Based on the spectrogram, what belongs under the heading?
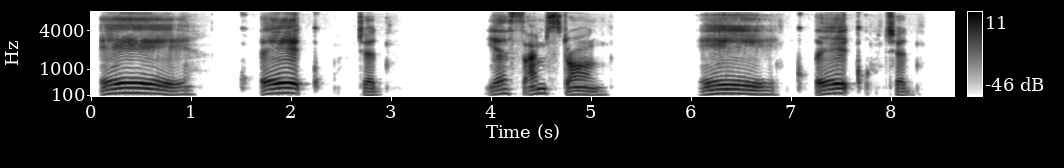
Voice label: Yes Im strong, conversational Lushootseed

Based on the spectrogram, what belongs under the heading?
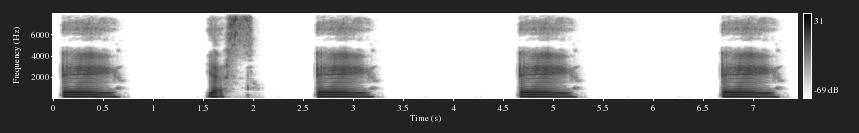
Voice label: yes, Lushootseed; Basic Conversation Phrases

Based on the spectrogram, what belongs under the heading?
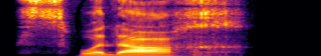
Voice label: mountain huckleberry, Lushootseed

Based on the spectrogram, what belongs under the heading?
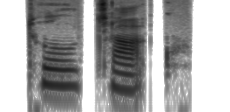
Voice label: from the water, Lushootseed

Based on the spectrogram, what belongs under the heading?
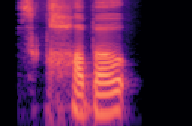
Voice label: milk, Lushootseed

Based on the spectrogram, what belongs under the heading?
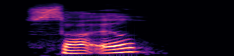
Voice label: "foul", Lushootseed

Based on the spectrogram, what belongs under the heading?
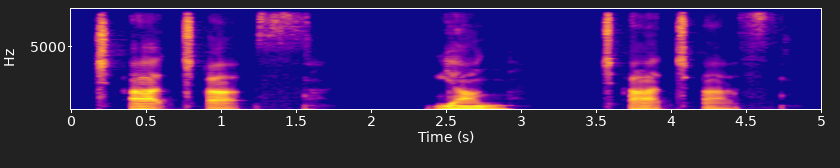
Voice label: young child, Lushootseed

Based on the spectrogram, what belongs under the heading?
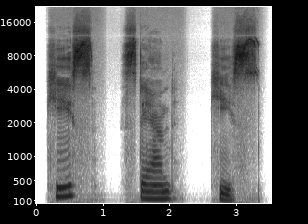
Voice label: stand "kiis", Lushootseed; Conversational Lushootseed: Lessons 1-5

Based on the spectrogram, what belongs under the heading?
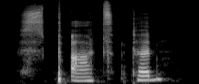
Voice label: "needles", Lushootseed

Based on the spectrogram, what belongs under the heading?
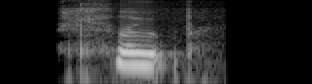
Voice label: early, Lushootseed

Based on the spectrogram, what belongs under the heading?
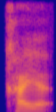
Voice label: "grandma", Lushootseed

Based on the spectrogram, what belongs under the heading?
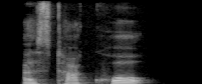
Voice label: thirsty, Lushootseed

